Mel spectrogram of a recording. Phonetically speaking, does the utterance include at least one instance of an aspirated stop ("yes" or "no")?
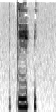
no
